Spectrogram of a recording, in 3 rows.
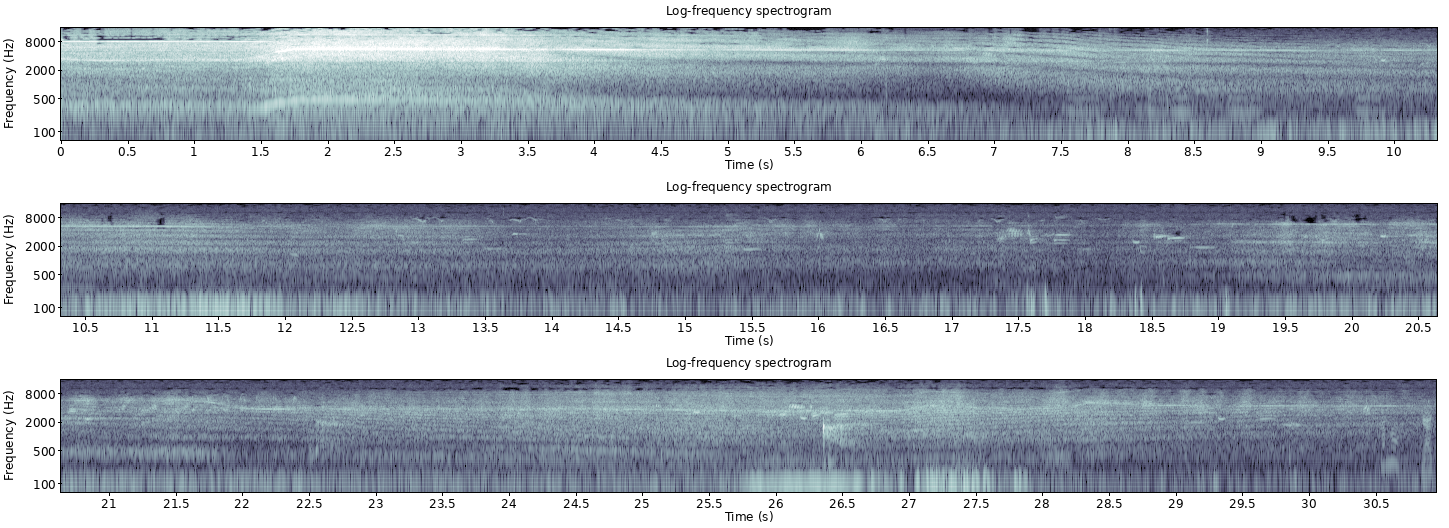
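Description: Electric ducted fan of a Freewing 90mm F-16 RC jet spooling up to full throttle with a rising whine about a second and a half in, loudest just after, then fading as the jet takes off and climbs away. Its fainter whine then comes and goes, sliding in pitch as it passes, with two brief low rumbles near the middle and near the end.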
